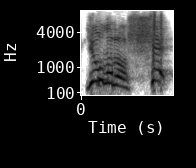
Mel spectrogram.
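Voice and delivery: high, loud scolding; furious outburst. Acted. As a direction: explode at a cheeky child. Mother snaps at her son.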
